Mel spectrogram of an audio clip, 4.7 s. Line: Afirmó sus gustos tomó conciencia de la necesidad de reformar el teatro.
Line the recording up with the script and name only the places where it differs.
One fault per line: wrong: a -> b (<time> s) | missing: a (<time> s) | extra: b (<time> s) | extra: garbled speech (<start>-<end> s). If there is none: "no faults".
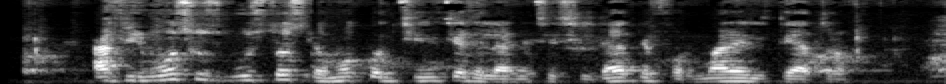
no faults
